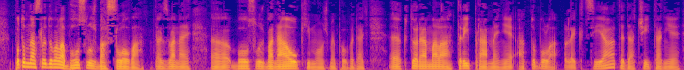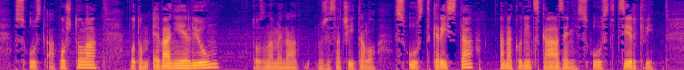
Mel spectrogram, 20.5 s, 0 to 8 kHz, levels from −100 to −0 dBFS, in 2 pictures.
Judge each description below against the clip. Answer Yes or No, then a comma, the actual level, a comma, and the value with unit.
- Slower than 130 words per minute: Yes, slow, 110 wpm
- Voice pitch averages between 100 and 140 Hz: No, very low, 85 Hz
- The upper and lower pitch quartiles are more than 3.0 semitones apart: Yes, average, 4.7 semitones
